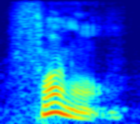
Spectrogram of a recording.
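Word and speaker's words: Faneuil: if it were quiny and fanel as if it were funnel in this way you can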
